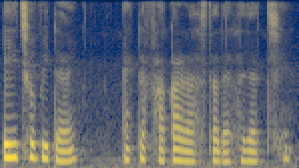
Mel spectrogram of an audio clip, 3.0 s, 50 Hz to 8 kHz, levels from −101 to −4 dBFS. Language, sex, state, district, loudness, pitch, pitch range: Bengali, female, West Bengal, Cooch Behar, -21 LUFS, 190 Hz, 180-220 Hz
